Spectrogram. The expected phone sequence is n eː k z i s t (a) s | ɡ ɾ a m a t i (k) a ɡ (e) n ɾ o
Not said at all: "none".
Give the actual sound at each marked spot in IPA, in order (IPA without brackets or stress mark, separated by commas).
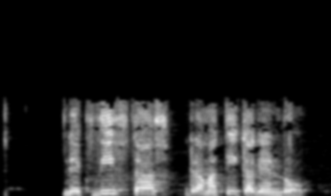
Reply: a, k, e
